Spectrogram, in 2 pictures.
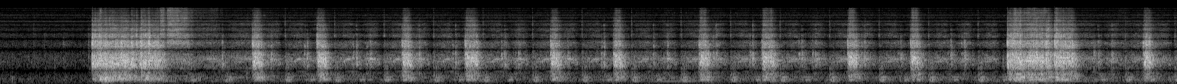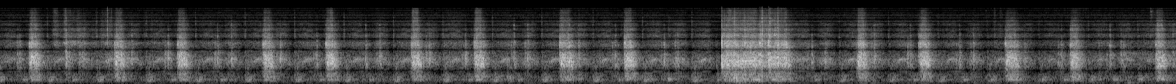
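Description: A printer whirs and clicks in a steady rhythm as it prints.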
